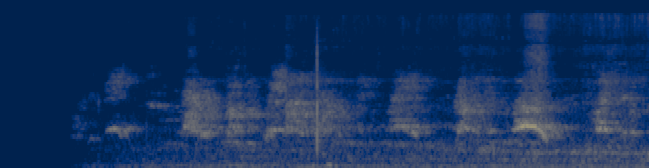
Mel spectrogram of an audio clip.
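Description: Neighbours shouting in a heated argument, in irregular loud bursts of raised voices starting about a second in.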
